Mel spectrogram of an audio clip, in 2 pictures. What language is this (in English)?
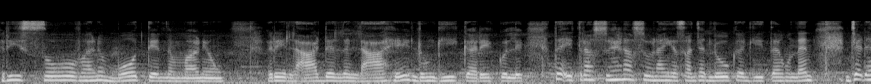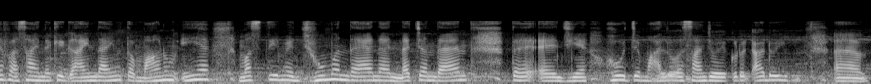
Sindhi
